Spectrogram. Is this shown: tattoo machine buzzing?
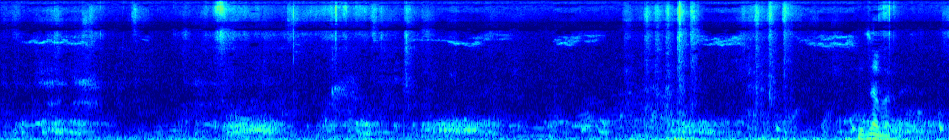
no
